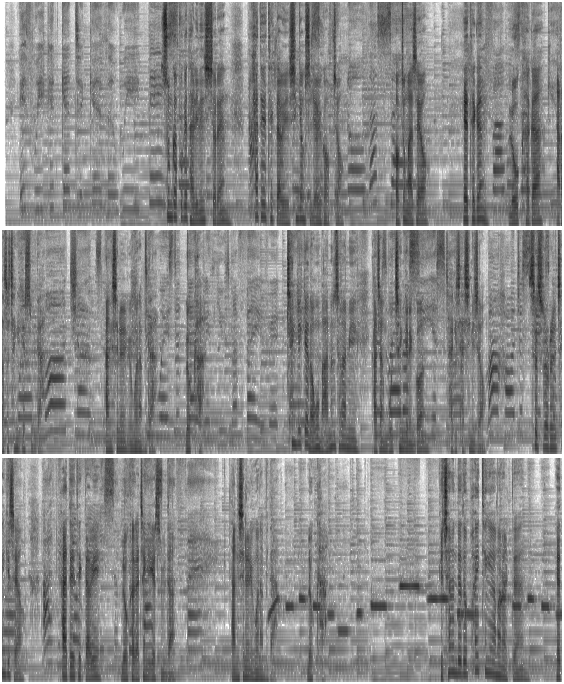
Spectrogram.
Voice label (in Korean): 밝고 따뜻한 20대; 로카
